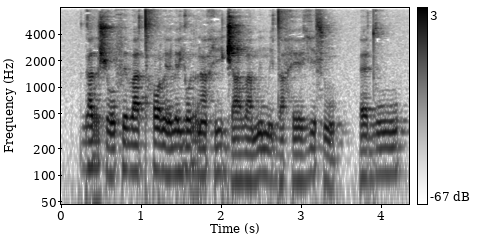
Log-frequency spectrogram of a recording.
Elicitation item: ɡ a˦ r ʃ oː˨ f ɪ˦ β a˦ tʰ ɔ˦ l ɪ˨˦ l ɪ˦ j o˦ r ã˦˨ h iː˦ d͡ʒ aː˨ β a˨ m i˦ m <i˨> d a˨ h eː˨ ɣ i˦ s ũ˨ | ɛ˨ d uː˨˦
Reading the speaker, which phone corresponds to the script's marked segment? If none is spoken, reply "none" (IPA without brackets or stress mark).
i˨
